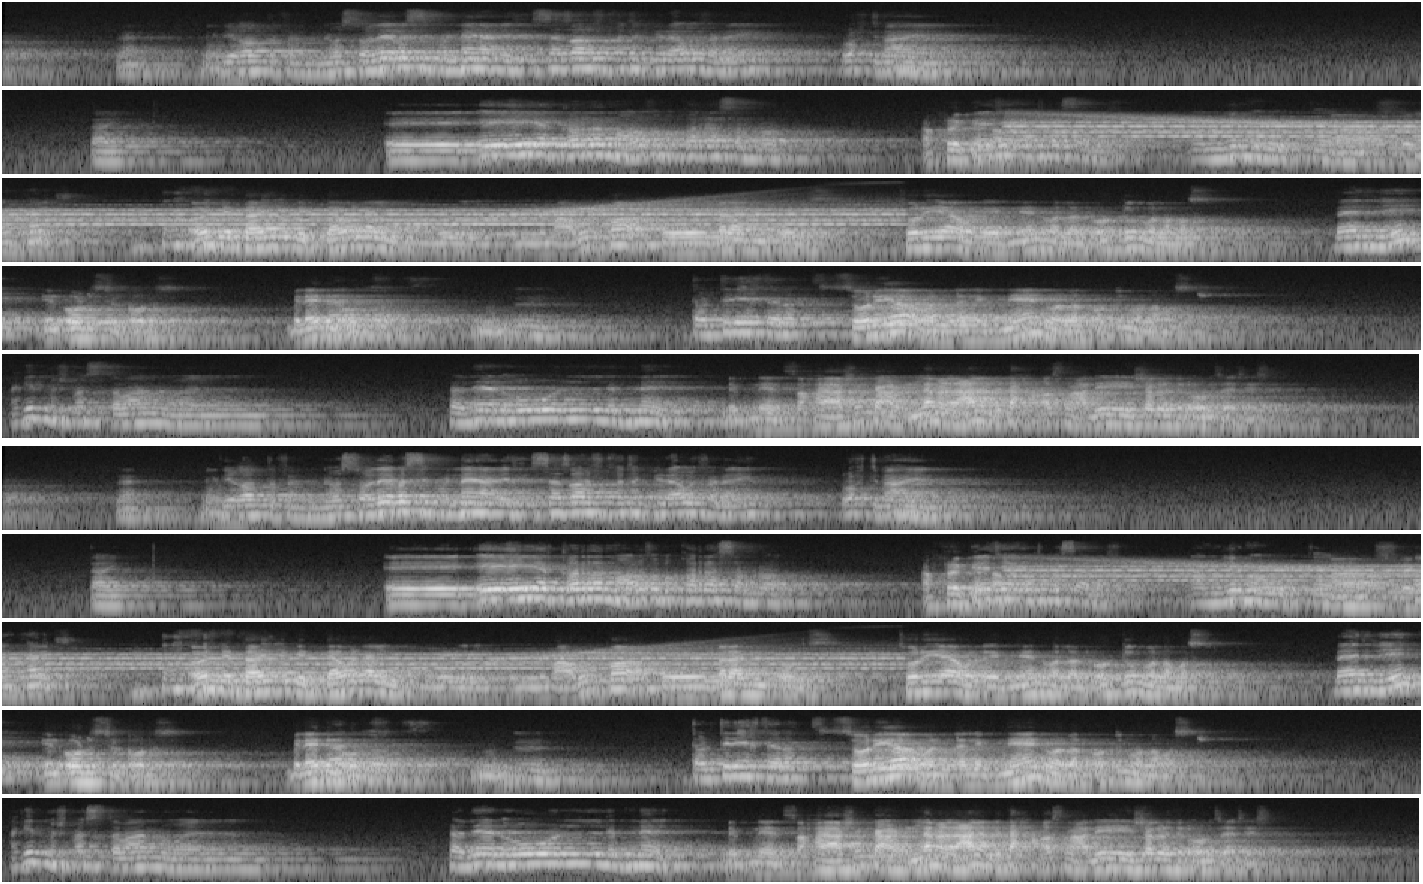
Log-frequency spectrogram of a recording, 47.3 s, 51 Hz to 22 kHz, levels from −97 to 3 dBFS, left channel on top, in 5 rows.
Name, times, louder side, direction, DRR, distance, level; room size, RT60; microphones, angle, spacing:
voice 1, 0.8-1.1 1.4-5.1 5.6-6.3 10.1-10.3 12.0-14.7 15.8-16.8 17.4-18.6 18.9-19.2 20.0-20.3 27.8-28.4 30.5-31.0 31.8-32.1 33.0-33.7 37.9-39.6 40.8-42.3 43.9-44.0, right 2 dB, 60° right, 4 dB, 1.3 m, -26 dB
voice 2, 15.6-16.2 18.3-19.3 19.8-24.4 24.9-26.9 28.6-29.5 30.3-30.9 31.5-31.8 34.0-36.3 42.6-46.2, right 2 dB, 30° right, 6 dB, 0.8 m, -23 dB
sound 1, 16.1-24.9, left 3 dB, 15° left, 0.7 m, -27 dB
13.0 x 8.3 x 7.0 m, 2.3 s
head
